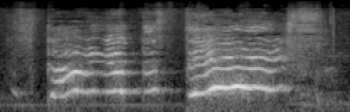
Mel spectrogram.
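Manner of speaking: terrified wife hearing someone climb the stairs; sobbing terror. Acted. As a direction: gasp it out through panicked tears. Sobbing terror as intruder approaches.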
